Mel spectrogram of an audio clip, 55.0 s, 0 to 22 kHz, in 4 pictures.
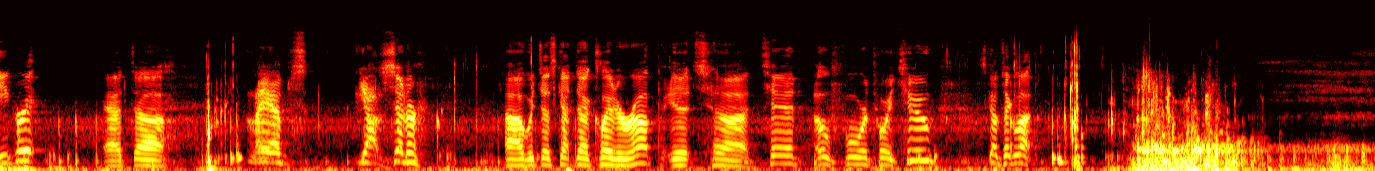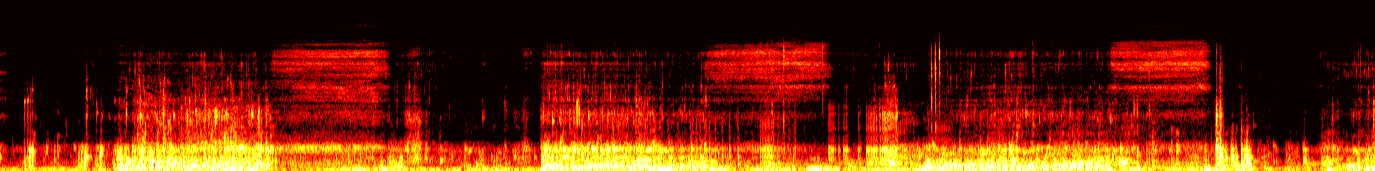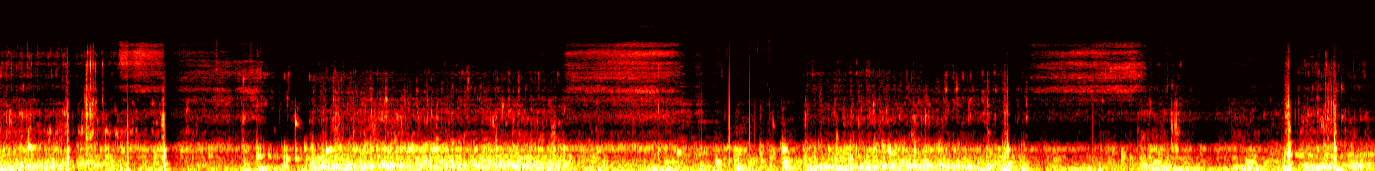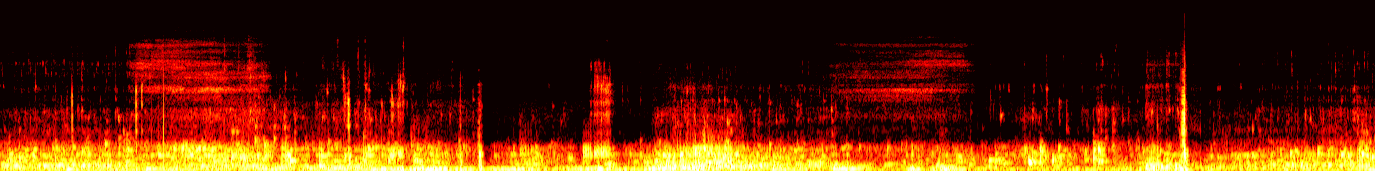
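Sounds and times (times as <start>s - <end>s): exhaust bubbles rumbling: 10.6s - 16.8s, 17.6s - 33.6s, 34.2s - 37.9s, 38.9s - 55.0s
regulator hiss: 16.5s - 17.7s, 20.9s - 22.1s, 24.9s - 25.9s, 28.7s - 30.2s, 33.2s - 34.5s, 37.8s - 39.0s, 42.6s - 44.0s, 49.6s - 51.0s.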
